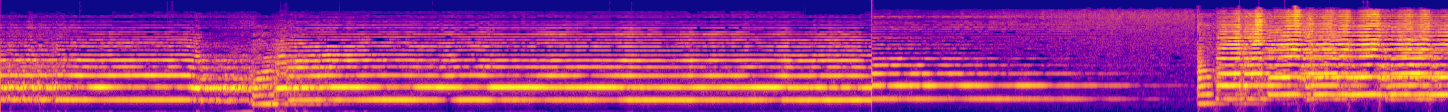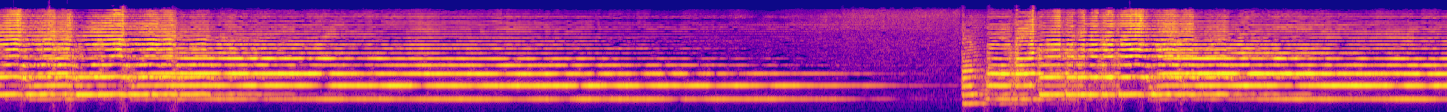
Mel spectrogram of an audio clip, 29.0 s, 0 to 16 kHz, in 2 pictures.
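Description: Long, steady horn blasts with a bright, buzzing tone, one fading out and a new one starting abruptly about 12 seconds in and again about 24 seconds in: the trumpet call of the rapture.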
